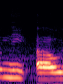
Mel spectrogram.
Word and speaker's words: Ninao: Voilà, c'est la chanson Ni Ao des Maîtres Gims juste après ça.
